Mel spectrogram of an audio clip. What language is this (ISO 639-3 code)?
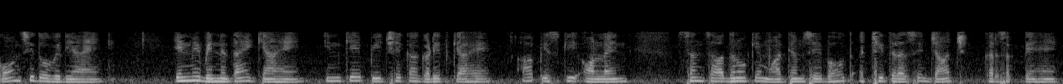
hin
